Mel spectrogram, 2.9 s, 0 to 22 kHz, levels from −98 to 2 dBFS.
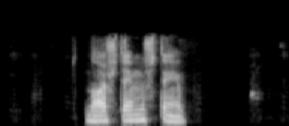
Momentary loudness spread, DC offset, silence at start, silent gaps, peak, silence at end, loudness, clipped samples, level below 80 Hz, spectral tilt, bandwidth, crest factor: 16 LU; under 0.1%; 0.85 s; none; -2 dBFS; 1.05 s; -21 LUFS; under 0.1%; -60 dBFS; -4.5 dB/octave; 8 kHz; 22 dB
